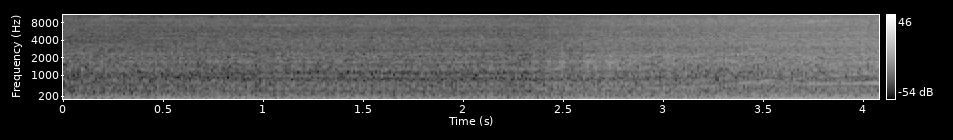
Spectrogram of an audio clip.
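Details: Hyundai Starex diesel with a no-start problem, after a scanner-guided repair, starts and idles evenly with a steady low clatter, then picks up smoothly with a bit of throttle; sounds healthy.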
